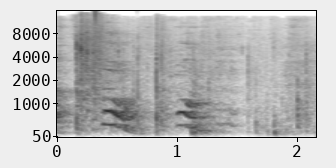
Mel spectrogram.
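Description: Several men calling out in short wordless cries, with a few sharp thuds and knocks in between.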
